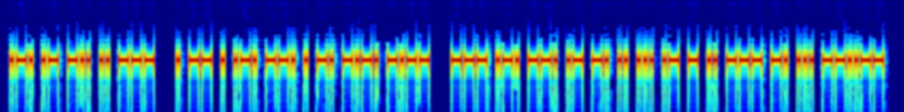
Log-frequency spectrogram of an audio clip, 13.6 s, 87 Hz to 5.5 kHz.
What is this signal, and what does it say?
Morse code, heard as a keyed tone, about 25 wpm, 600 Hz. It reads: RADIO EMERGENCY ORGANISATIONS,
